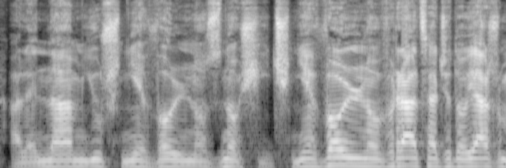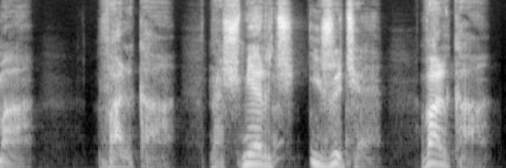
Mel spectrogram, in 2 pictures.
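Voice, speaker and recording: A man's voice: medium pitch, animated, slow, fairly bright tone, no echo, clean studio sound. A man reading a novel on radio, voicing a fiery, defiant young male revolutionary. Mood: fervent. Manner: fervent, declamatory.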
